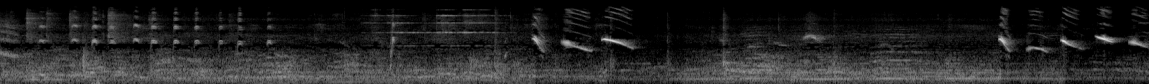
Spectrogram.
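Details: Green-winged saltator coming out of moult, singing short loud slurred whistled phrases of falling notes in two bursts. Between the bursts are quieter background chirps and a steady hum.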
